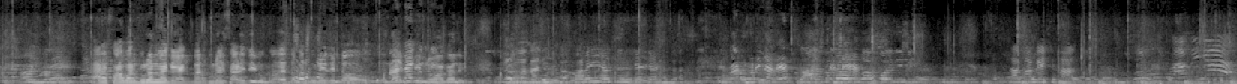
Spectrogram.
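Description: Girls and adults talk and call out nearby.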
